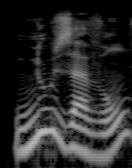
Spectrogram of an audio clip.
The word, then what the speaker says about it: avons: Okay, so j'ai, tu as, final S not pronounced, il a, elle a, nous avons, final S not pronounced, and then we make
